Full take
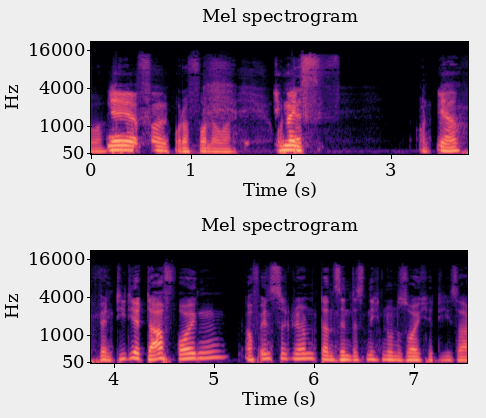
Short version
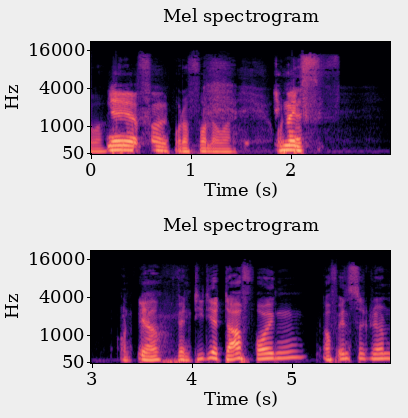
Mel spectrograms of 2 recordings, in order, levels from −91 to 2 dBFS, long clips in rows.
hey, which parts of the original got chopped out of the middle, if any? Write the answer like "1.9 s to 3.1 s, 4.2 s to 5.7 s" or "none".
none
